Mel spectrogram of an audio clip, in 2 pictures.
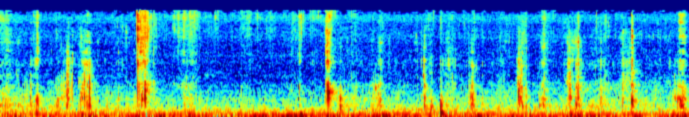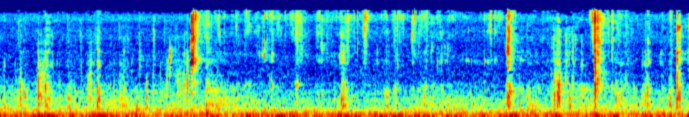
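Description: Faint, close-miked chewing and biting of a sauced barbecue chicken wing: soft crunches and mouth clicks scattered irregularly throughout.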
